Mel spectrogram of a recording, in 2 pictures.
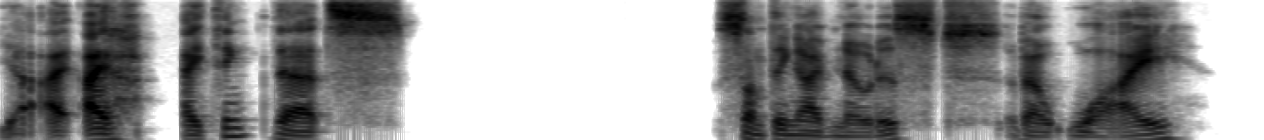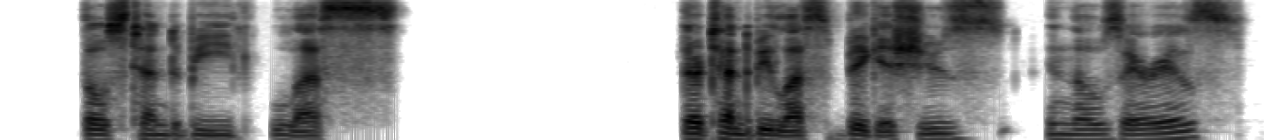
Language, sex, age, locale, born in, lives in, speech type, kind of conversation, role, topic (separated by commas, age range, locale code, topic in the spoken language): English, male, 25-29, en-US, United States, United States, conversation, unstructured, none, What do you like most about your local government?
